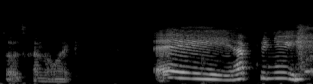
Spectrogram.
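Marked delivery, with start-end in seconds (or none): 1.5-3.1 bright and high, laughing through it; cheery greeting. Acted. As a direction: throw out a cheerful, laughing New Year greeting. Mock greeting voiced.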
